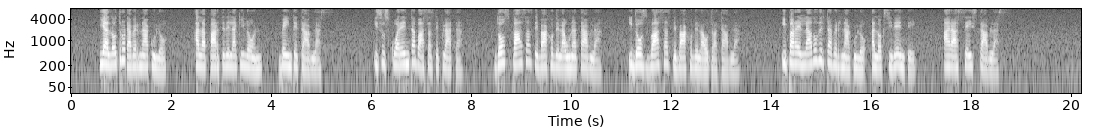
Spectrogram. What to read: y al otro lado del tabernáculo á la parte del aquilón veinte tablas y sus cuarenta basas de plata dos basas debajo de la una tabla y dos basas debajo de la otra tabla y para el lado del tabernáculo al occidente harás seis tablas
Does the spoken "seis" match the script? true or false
true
